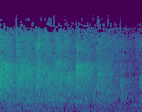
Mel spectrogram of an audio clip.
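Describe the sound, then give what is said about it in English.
Audience applause with steady, dense clapping that fills the whole stretch at an even level, no voices standing out above it. “give them a big hand clap as they go back”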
